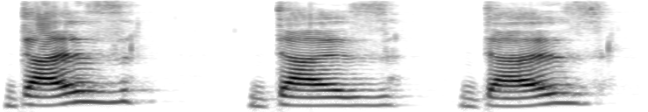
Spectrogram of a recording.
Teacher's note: For does which means to perform, we are going to add that short uh sound. You can see my mouth is relaxed, my tongue is relaxed, and that vowel just puffs out. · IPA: /dʌz/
